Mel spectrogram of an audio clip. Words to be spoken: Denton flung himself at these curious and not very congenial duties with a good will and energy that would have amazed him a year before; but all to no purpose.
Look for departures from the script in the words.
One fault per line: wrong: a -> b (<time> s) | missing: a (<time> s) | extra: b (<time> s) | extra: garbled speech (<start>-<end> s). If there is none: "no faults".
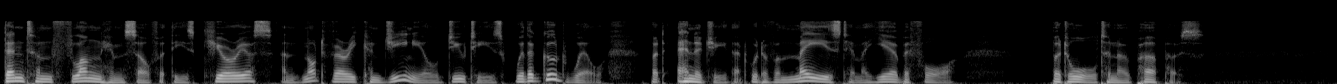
wrong: and -> but (6.5 s)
